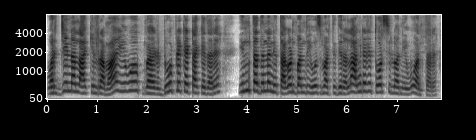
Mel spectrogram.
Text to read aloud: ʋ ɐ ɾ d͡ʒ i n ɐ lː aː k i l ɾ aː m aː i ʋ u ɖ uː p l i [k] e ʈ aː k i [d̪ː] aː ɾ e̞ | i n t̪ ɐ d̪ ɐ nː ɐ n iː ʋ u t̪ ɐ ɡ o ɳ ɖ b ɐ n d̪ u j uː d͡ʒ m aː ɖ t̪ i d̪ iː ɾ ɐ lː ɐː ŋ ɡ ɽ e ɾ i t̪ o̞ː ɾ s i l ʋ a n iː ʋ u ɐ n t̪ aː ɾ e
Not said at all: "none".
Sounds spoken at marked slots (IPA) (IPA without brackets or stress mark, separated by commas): k, d̪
